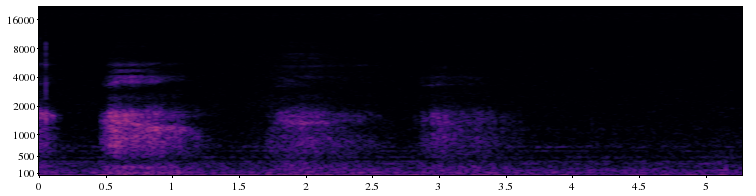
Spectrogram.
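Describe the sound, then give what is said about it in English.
Warm breath blown right against the microphone comes as three soft, airy puffs spaced a second or so apart, each a breathy hiss that fades into quiet, faint and alone without any talk. “Do you feel my warm breath on your head?”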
